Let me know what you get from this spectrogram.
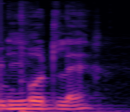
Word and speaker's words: Chipotle: Chipotle.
